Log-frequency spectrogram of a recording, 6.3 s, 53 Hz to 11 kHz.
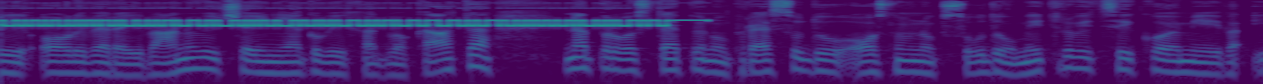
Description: RTTY (75 baud, 850 Hz shift), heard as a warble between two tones, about 2550 Hz centre. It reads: … FUE CONTRATADO COMO MARINERO.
